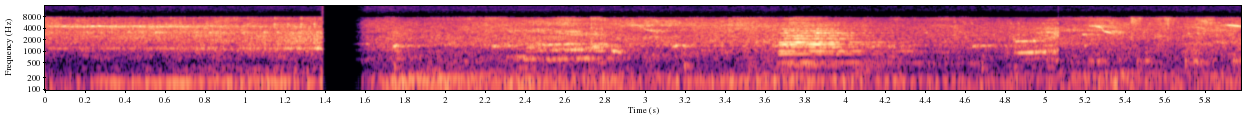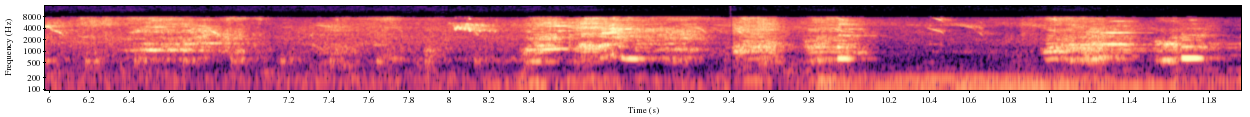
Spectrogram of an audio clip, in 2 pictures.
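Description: Chickens cluck intermittently at moderate distance over outdoor background noise in the Andaman Islands, with a few louder calls toward the end.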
